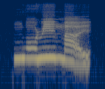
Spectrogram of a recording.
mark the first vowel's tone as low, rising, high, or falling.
high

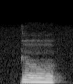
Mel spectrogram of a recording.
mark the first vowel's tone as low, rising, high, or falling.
low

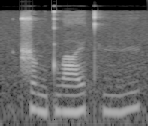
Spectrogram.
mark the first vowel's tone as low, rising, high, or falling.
low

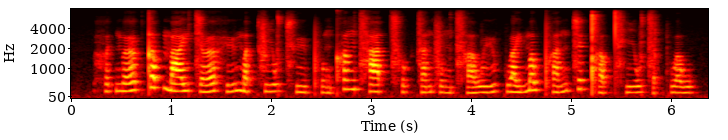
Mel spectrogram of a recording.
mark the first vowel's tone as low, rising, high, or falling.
low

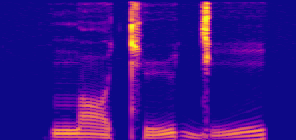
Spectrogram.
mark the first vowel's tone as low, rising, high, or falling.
low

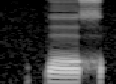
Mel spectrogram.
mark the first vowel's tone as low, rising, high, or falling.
low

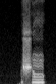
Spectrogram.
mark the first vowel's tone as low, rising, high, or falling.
high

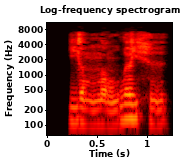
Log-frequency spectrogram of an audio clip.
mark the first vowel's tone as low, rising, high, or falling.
low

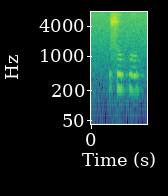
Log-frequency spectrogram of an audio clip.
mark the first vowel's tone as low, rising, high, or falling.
high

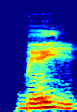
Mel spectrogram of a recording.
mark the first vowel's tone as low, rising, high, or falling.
rising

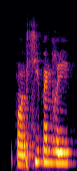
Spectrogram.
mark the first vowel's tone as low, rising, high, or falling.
low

